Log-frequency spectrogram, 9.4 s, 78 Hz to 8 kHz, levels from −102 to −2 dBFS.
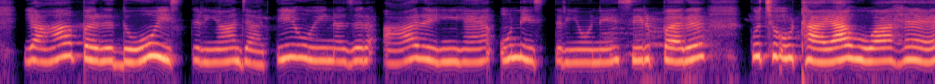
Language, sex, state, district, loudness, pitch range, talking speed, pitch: Hindi, female, Uttar Pradesh, Varanasi, -24 LUFS, 275-320 Hz, 120 wpm, 285 Hz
